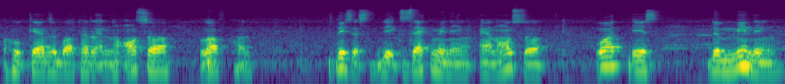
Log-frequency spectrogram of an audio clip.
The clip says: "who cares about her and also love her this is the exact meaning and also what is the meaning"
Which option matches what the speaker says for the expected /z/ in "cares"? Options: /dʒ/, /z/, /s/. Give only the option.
/s/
